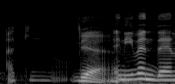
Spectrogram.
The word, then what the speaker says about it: Aquino: It's Aquino, but every single time like I would have like, you know, white teachers be like Aquino, Aquino, like bro, it's Aquino.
